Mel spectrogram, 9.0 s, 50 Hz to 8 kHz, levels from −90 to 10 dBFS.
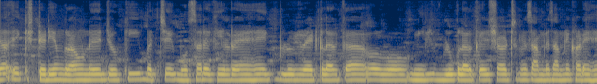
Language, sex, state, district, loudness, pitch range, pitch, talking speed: Hindi, male, Bihar, Bhagalpur, -16 LUFS, 150-155 Hz, 155 Hz, 200 wpm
